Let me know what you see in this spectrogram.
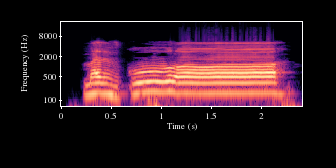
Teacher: شیئا مذکورا، شیئا ام پر غنہ ہوگا، کاف کے بعد واو حروف مدہ ہے، لمبا کریں گے، را کو موٹا کریں گے۔ را پر تنوین ہے، وقف کی وجہ سے وہ ایک زبر میں کنورٹ ہو جائے گی اور الف پڑھا جائے گا ساتھ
